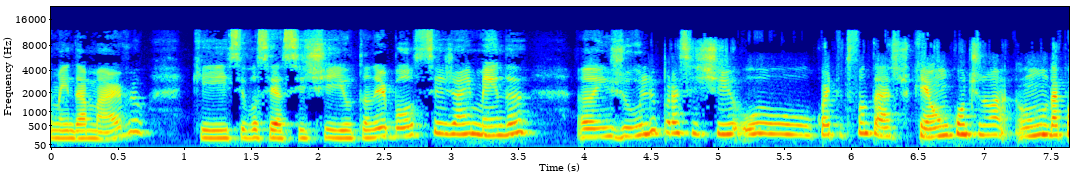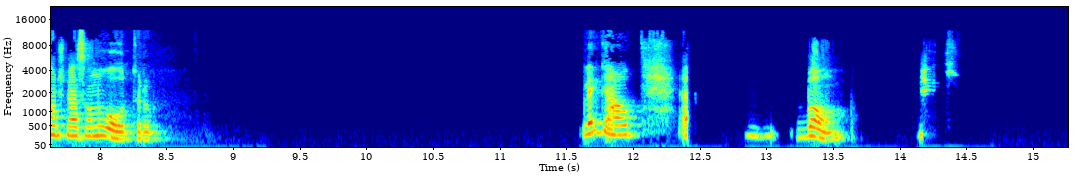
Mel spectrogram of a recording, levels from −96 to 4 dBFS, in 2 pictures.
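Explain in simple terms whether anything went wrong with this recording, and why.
Twice the Bluetooth link got congested and the phone fell back to a Bluetooth SBC bit pool drop, squeezing the speech into far fewer bits, from 4.47 to 7.97 s and 11.98 to 14.83 s. The highs thin out, so it sounds dull and muffled, with a gritty hiss until quality returns.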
